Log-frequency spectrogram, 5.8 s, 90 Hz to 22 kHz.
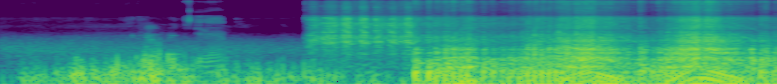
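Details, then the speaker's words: Donor motorcycle engine for a 1968 Fiat 500 project, stored 14 years as a non-runner and fed from a fuel pump in a cup of petrol. The starter cranks briefly, then the engine catches at about two seconds and settles into a steady, even rumble, so it starts and runs healthily. "But I think you can tell from that it fired up lovely."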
